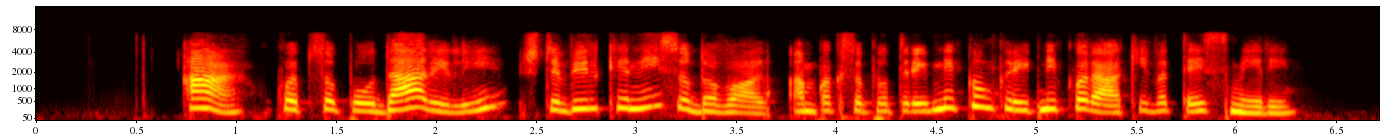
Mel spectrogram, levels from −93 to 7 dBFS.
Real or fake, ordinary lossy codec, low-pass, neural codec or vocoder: fake; none; 7.2 kHz; codec, 16 kHz, 1 kbps, X-Codec, HuBERT features, trained on general audio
